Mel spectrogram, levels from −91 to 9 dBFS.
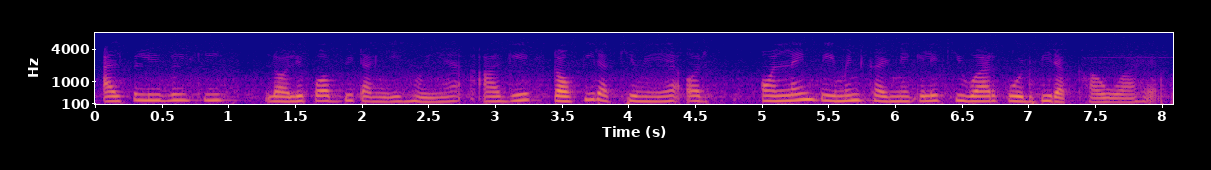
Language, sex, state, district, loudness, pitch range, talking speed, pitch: Hindi, female, Uttar Pradesh, Jyotiba Phule Nagar, -28 LUFS, 195-225 Hz, 185 wpm, 205 Hz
